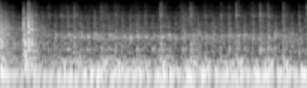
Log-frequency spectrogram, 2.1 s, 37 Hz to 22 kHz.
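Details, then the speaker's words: Arctic Cat ZR 440 two-stroke snowmobile, first start after rebuild, lukewarm: slow, lumpy, uneven idle close to stalling with air-sucking sound; idle too low despite carb screws turned far in, owner suspects carb. "But again, idling way too low. I notice when I turn that on, all you hear is sucking air."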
